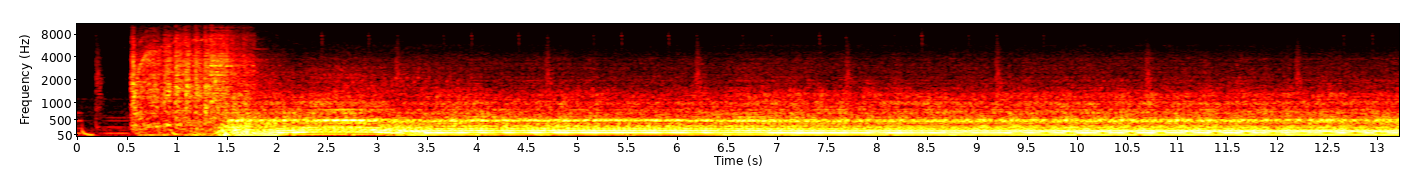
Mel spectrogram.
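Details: Nissan Skyline first start after a motor rebuild: cranks, catches cleanly and idles steadily. The turbo sounds good with no head noises, but the injectors tick loudly; fuel pressure and AFRs are good, coolant 128°F, oil pressure 5.3 bar.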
